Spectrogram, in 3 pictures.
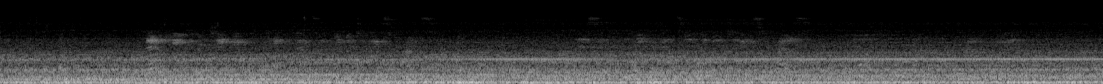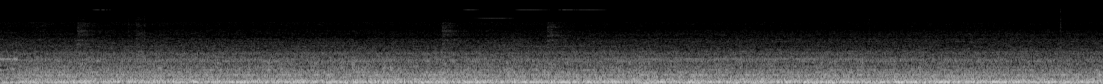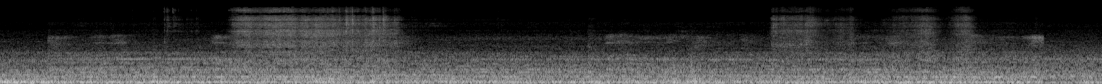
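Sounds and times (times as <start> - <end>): train wheels rumbling: 28.9 - 32.5.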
